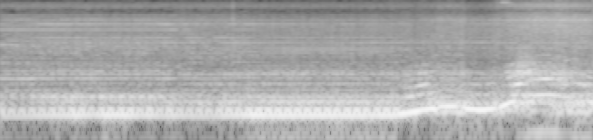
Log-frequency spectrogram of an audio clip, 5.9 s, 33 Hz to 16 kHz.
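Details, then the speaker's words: Pre-LP Lamborghini Gallardo 5.0 V10 after alternator replacement (old unit suspected bad voltage regulator): engine catches cleanly, settles into an even idle, then revs smoothly with no misses or knocks; normal start and rev. "cool so it's good then that fixed it"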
